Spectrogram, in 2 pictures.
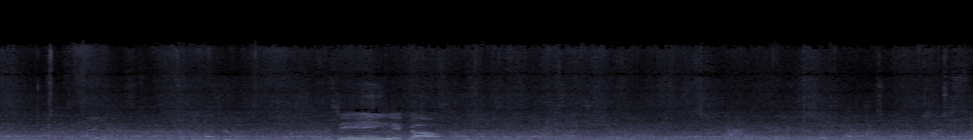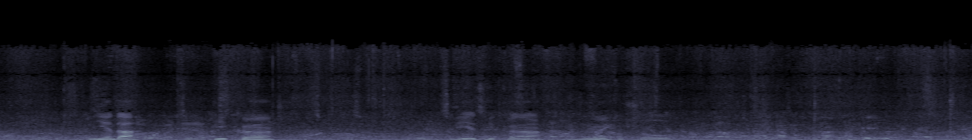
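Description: A crowd murmurs steadily in a large, echoing space.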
